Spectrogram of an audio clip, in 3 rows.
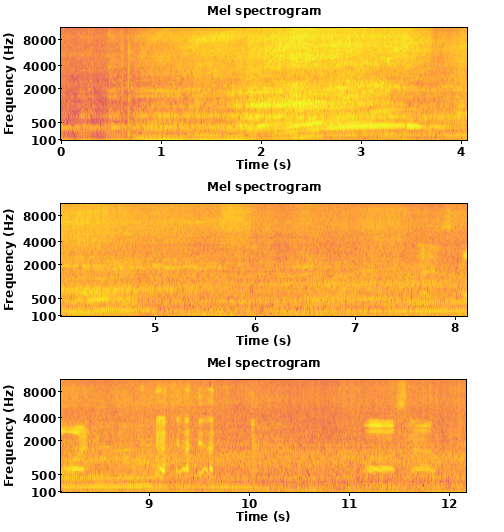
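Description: A 2019 Toyota Camry XSE with a 2.5L engine and an axle-back quad-tip exhaust revs up in a rising, climbing note, then settles into a steady drone. A voice talks over the engine.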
